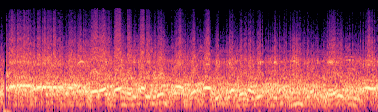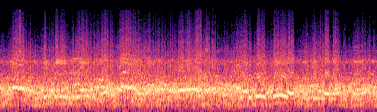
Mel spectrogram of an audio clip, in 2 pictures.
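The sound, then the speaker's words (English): A large stadium crowd at a football match murmurs steadily just after a goal is scored, a dense, unbroken wash of voices with no cheering peaks, filling the whole stretch at a fairly loud, even level. “A murmur in the crowd more than anything else.”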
